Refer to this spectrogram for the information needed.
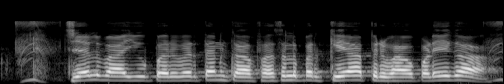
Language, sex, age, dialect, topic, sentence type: Hindi, male, 25-30, Kanauji Braj Bhasha, agriculture, question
